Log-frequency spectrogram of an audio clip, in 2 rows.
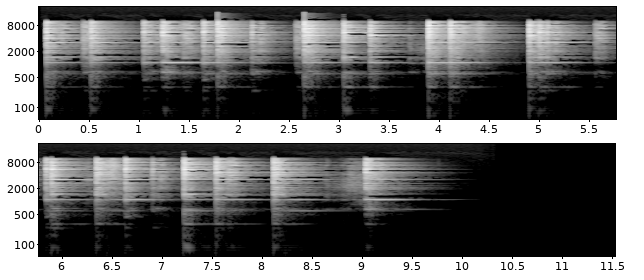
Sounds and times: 0.1s anvil sounds 9.6s

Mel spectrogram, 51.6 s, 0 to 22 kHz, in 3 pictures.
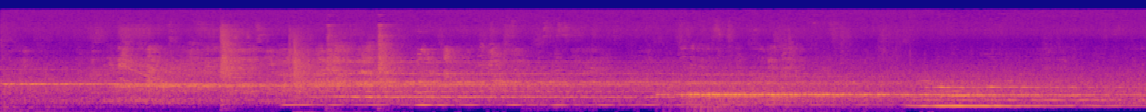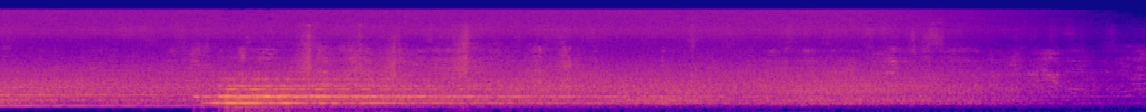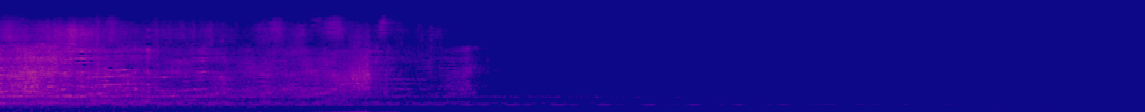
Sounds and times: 0.0s sweep 32.2s
0.0s synths 32.6s
0.0s voices 33.4s

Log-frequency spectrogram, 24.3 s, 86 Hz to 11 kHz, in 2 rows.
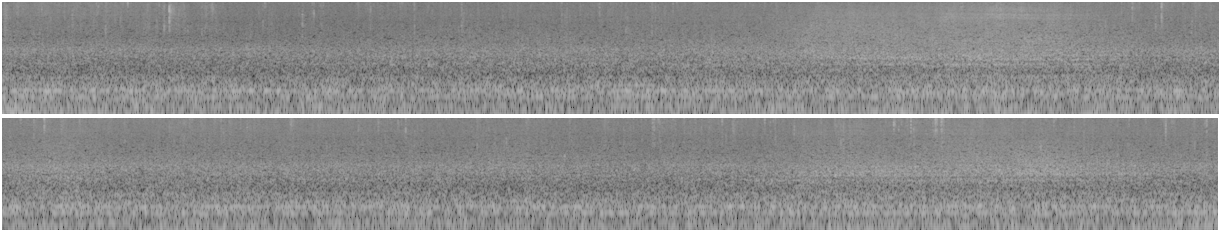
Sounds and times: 0.0s rain 24.3s

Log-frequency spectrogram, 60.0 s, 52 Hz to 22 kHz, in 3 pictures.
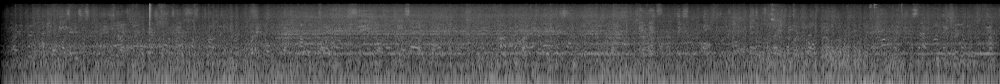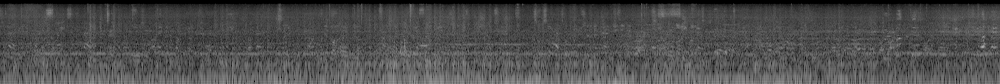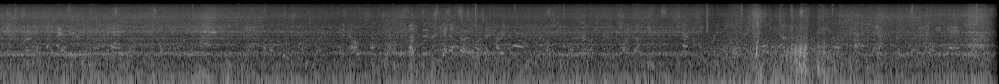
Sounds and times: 0.0s passenger talking 59.9s
0.0s train is moving 59.9s

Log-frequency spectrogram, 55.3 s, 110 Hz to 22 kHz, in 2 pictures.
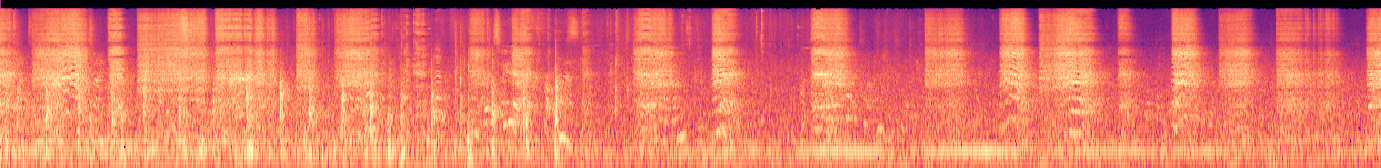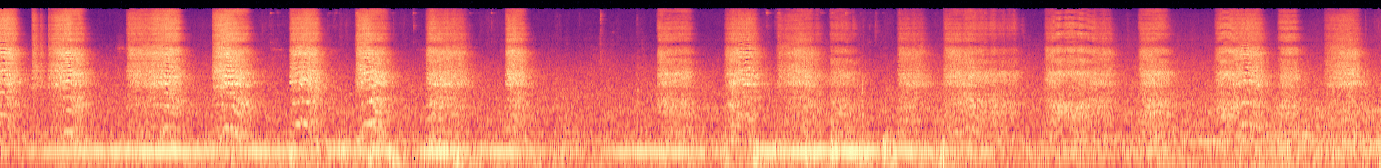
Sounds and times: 0.0s steps 14.0s

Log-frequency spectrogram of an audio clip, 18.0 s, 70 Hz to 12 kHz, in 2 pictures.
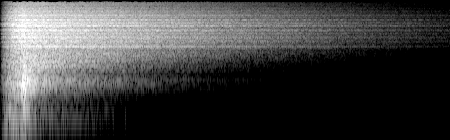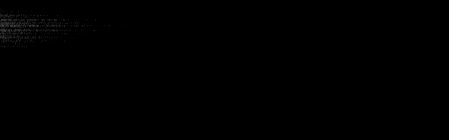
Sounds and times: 0.0s Reverse cymbals 7.5s

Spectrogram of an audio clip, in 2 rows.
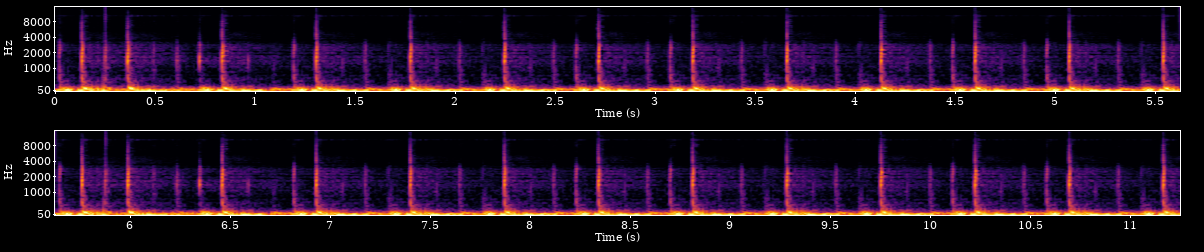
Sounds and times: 0.0s low end bass kick loops 11.2s

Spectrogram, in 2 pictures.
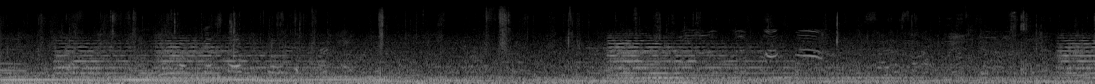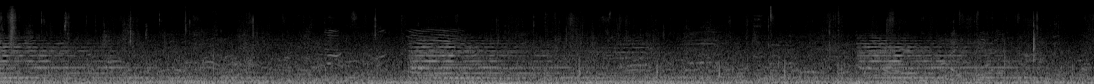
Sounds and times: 0.0s bourdon bell 21.8s
6.0s other bells in the north tower start to ring 8.7s

